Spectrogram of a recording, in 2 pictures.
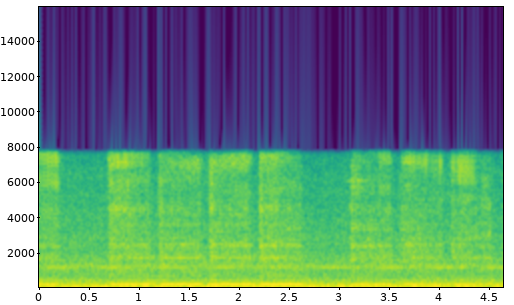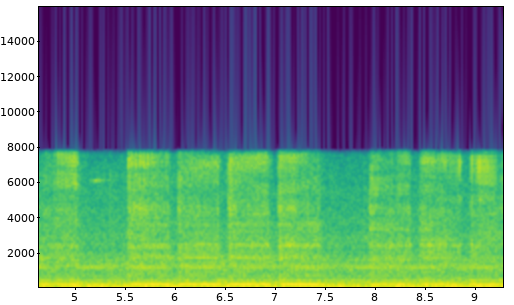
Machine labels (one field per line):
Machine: slide rail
